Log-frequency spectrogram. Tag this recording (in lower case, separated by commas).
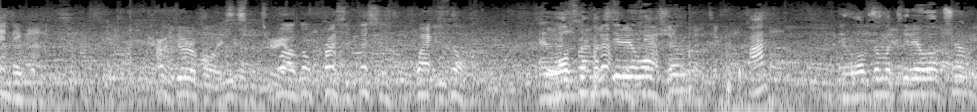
speech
